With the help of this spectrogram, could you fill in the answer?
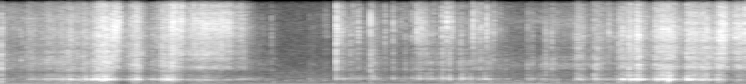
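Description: Fingertips dig into and rub small blue-green decorative stones in an open, small clear plastic jar partly filled with them. Bright, gritty clicking and rattling comes in dense bursts, with a brief quieter pause near the middle followed by a sharp click as the rubbing starts again.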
